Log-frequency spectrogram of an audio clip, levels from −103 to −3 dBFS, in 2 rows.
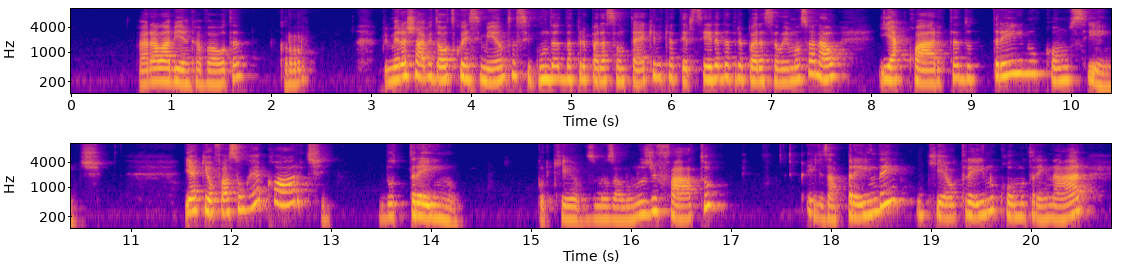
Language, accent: Portuguese, Brazilian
